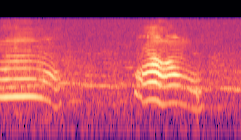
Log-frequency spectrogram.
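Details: Snuggles, a talkative pet cat, gives two clear, loud meows about a second apart: the first long and level before dropping, the second rising then bending down into a wavering, drawn-out tail.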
